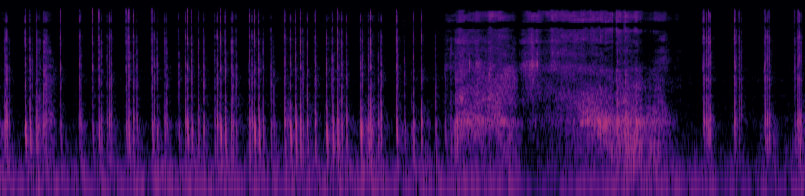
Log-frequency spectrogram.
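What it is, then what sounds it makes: Plastic sunscreen tube. Long acrylic nails from both hands tap and scratch the label side of a plastic sunscreen tube held steady below the camera. Rapid, dry clicking taps fill the first half, give way to a softer, continuous scratching rub in the middle, then return as sparse taps, over a faint low hum.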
